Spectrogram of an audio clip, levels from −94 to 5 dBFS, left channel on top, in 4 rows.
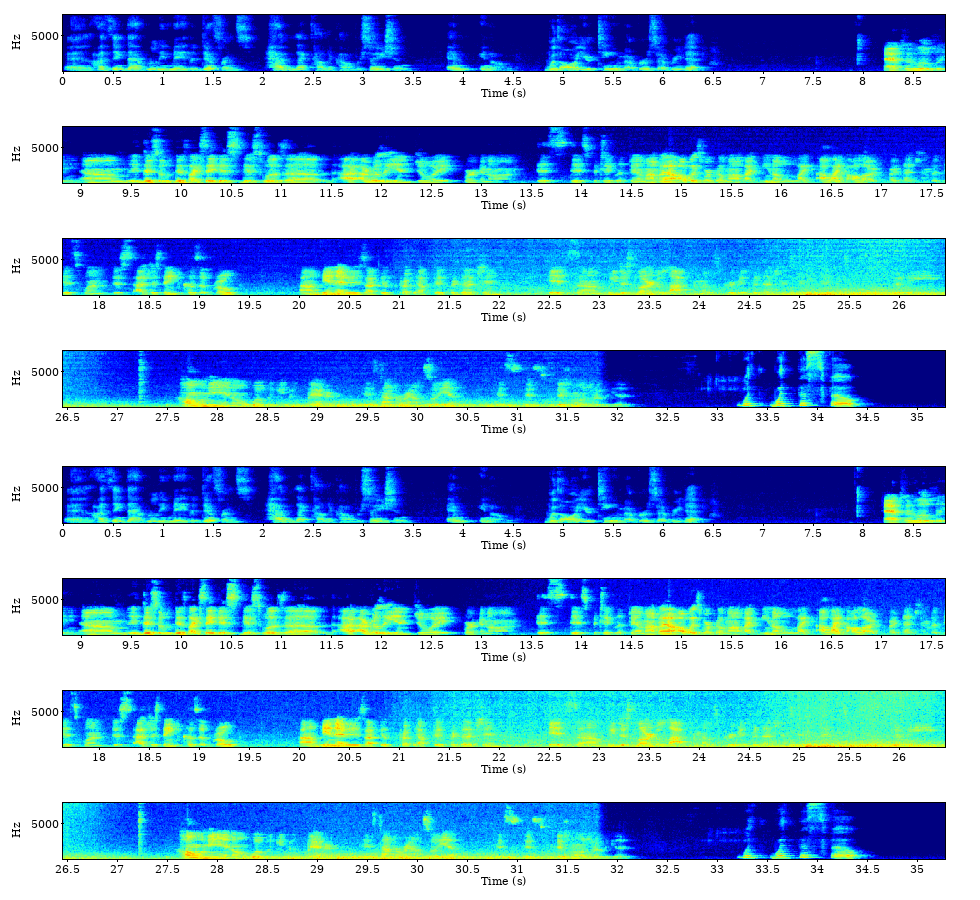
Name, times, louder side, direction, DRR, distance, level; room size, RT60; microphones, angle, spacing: voice 1, 0.0-3.5 3.8-4.4 4.8-6.4, equal, 5° right, 0.7 m, -40 dB
voice 2, 8.2-19.4 20.0-22.0 22.5-26.5 27.6-30.5 30.8-32.1, right 2 dB, 75° right, 0.8 m, -29 dB
sound 1, 14.0-14.7 15.6-18.0 18.4-31.8, right 2 dB, 40° right, 0.4 m, -32 dB
voice 3, 20.1-20.4 33.2-34.4, left 3 dB, 75° left, 0.4 m, -31 dB
2.4 x 2.3 x 2.8 m
head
